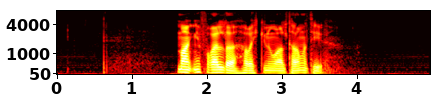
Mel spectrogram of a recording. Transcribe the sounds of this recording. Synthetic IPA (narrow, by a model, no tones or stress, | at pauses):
mɑŋəfɔʁɛld̪ʁəɦɑːʁɪkənuːəɑlt̪ʰæʁnɑt̪ʰḭːʋ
